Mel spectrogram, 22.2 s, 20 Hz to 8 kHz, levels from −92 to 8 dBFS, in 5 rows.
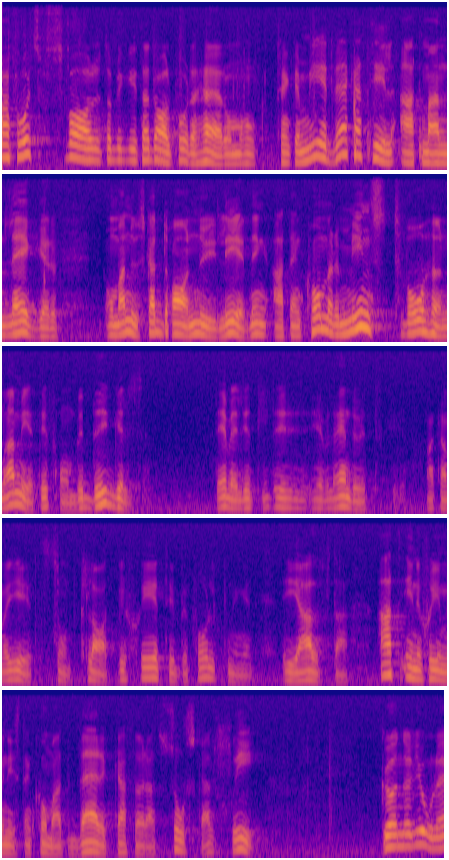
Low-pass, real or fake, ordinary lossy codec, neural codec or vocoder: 7.2 kHz; real; none; none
